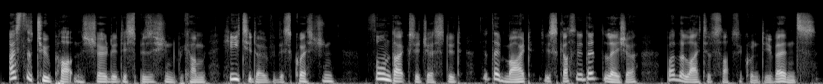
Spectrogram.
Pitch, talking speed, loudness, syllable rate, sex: 140 Hz, 205 wpm, -19 LUFS, 6.7 syllables/s, male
